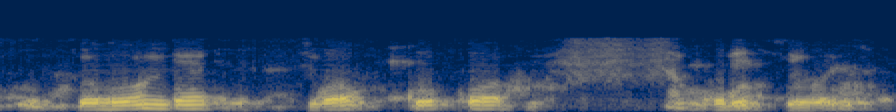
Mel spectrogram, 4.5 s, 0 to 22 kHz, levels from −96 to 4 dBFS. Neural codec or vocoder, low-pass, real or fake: codec, 16 kHz, 4 kbps, FunCodec, trained on Chinese and English, 50 frames a second; 5.4 kHz; fake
